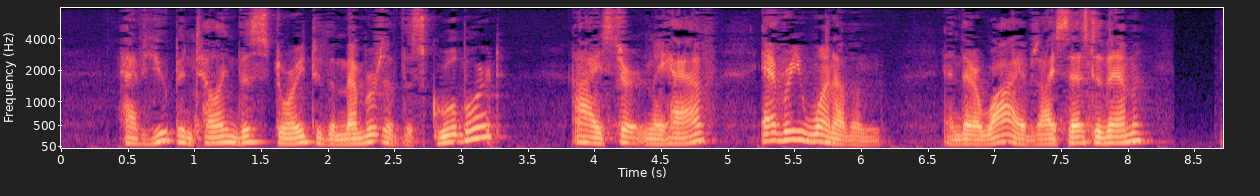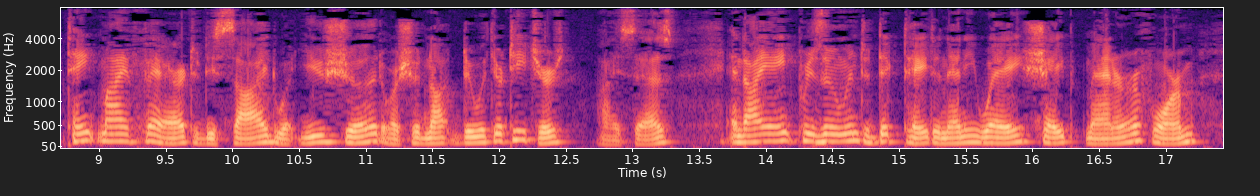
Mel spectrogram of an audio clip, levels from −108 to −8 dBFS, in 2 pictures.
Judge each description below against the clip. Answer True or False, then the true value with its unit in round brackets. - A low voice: True (125 Hz)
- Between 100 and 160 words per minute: False (195 wpm)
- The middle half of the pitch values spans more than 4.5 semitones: True (5.2 semitones)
